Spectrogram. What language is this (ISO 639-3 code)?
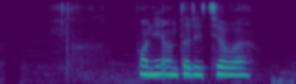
nep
